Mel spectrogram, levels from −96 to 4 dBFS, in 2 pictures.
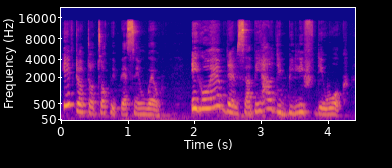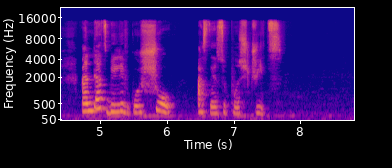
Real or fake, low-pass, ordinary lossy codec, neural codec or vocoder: real; 14.4 kHz; none; none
